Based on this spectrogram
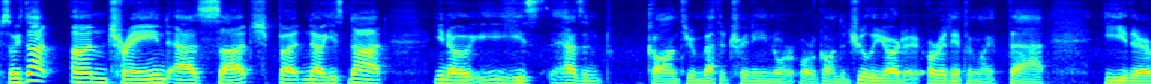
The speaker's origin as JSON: {"language": "English", "town": "Dayton", "region": "Ohio", "country": "United States", "said": "I'm from Dayton, Ohio"}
